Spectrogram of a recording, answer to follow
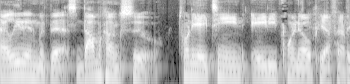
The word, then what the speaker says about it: Ndamukong: Yeah, it's not. There's no G. But so he's the ultimate. So he's played like Oh, it's Ndamukong.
